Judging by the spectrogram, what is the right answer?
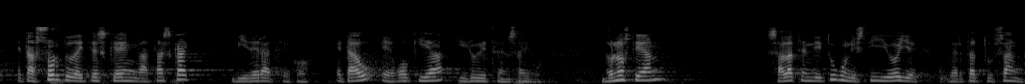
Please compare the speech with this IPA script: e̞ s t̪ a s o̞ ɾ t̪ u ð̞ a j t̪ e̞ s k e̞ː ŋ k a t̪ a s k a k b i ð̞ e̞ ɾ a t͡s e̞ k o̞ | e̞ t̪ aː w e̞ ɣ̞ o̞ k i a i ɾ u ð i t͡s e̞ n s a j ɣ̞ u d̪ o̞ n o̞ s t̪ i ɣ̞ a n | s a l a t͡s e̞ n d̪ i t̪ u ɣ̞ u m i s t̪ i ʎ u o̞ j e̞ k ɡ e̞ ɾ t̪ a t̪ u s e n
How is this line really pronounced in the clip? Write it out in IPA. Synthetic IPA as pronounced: e̞ t̪ a s o̞ ɾ t̪ u ð̞ a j t̪ e̞ s k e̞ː ŋ ɡ a t̪ a s k a k b i ð̞ e̞ ɾ a t͡s e̞ k o̞ | e̞ t̪ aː w e̞ ɣ̞ o̞ k i a i ɾ u ð i t͡s e̞ n s a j ɣ̞ u d̪ o̞ n o̞ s t̪ i a n | s a l a t͡s e̞ n d̪ i t̪ u ɣ̞ u n i s t̪ i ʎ u o̞ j e̞ k ɡ e̞ ɾ t̪ a t̪ u s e n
